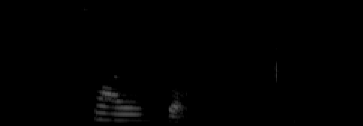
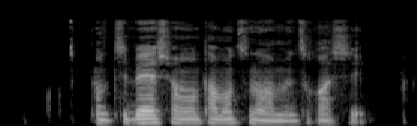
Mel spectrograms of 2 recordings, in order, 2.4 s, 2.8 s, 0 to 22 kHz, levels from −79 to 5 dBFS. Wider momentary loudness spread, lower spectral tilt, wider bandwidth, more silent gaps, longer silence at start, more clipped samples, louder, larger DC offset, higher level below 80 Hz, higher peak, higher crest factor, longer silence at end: second, 13 LU vs 16 LU; about the same, -5.5 dB/octave vs -5 dB/octave; first, 15.5 kHz vs 11.5 kHz; neither; about the same, 0.55 s vs 0.6 s; neither; second, -60 LUFS vs -26 LUFS; neither; second, under -90 dBFS vs -62 dBFS; second, -42 dBFS vs -8 dBFS; about the same, 22 dB vs 20 dB; first, 1.15 s vs 0.35 s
